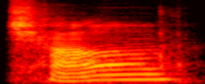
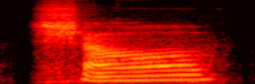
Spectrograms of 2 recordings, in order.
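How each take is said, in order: First: "Chav" with CH and long ah; CH variant. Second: "Shav" with SH and long ah; SH variant. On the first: Trying out options, "Chav" with CH-ah. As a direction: start "Chav" like church, vowel ah. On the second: Trying out options, "Shav" with SH-ah. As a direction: start "Shav" like shoe, vowel ah. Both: Shown as a demonstration. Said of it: "is it pronounced Shav or Chav".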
